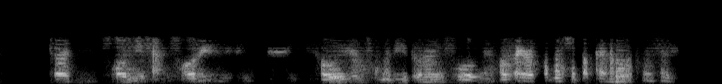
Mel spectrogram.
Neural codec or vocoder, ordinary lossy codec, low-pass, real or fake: codec, 44.1 kHz, 0.9 kbps, DAC; none; 3.6 kHz; fake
